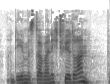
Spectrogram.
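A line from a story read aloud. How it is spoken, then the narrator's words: Dry remark. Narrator (German): bemerkte trocken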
